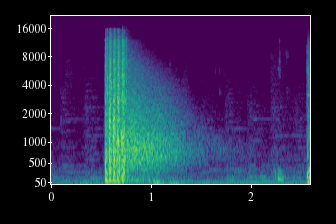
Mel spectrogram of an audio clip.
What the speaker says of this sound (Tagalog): Putok ng mga baril yun ah.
